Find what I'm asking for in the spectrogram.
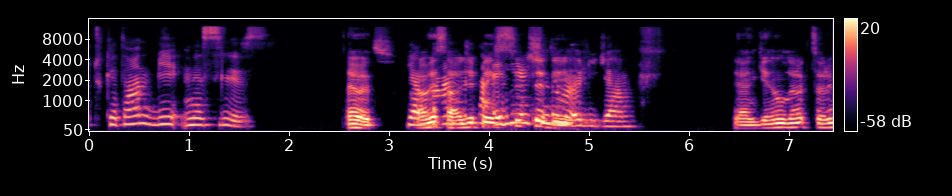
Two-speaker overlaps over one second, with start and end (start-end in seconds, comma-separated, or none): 3.2-5.0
